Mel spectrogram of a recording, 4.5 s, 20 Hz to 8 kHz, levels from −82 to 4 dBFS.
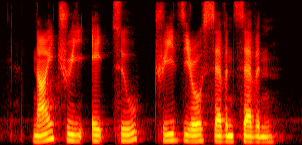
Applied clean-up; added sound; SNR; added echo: none; none; none; none.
